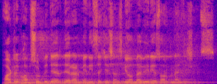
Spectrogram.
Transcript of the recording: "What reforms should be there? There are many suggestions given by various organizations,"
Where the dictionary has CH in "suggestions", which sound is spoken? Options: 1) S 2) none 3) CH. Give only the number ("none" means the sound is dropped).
2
